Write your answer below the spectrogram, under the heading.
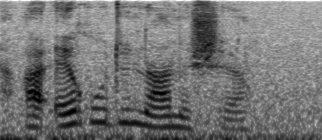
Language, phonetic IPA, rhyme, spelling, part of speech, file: German, [aeʁodyˈnaːmɪʃɐ], -aːmɪʃɐ, aerodynamischer, adjective, De-aerodynamischer.ogg
- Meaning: 1. comparative degree of aerodynamisch 2. inflection of aerodynamisch: strong/mixed nominative masculine singular 3. inflection of aerodynamisch: strong genitive/dative feminine singular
